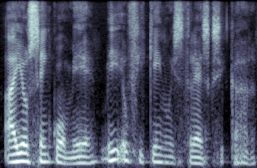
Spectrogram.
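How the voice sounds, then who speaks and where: A middle-aged man, a guest singer giving an emotional testimony, swinging between loud emphasis and hushed low asides. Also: normal speed.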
